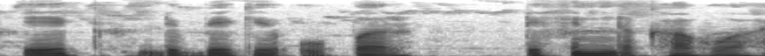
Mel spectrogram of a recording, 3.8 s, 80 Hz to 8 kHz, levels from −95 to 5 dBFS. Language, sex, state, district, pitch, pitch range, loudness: Hindi, male, Uttar Pradesh, Lalitpur, 100 Hz, 95-105 Hz, -17 LUFS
